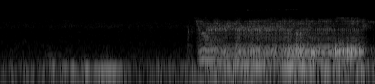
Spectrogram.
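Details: Low rumbling then a sustained gurgling growl lasting a couple of seconds from an adult male's stomach after a shower, described as hungry; stomach growling (borborygmi).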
